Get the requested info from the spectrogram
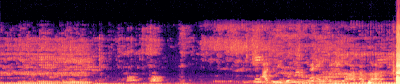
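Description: Hero Splendor Plus's small single-cylinder four-stroke engine running at low road speed. It drops almost away around four seconds in as the bike eases round a corner, then picks up again.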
